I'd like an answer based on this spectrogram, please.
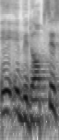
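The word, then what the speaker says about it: Arabidopsis: आर को pronounce नहीं करते हैं, एएबिडोप्सिस प्लांट पे हम लोग काम किए।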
